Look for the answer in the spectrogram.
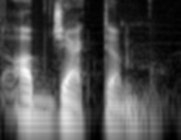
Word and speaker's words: objectum: I believe it's objectum is the correct way to say it.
